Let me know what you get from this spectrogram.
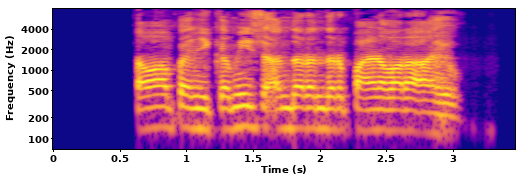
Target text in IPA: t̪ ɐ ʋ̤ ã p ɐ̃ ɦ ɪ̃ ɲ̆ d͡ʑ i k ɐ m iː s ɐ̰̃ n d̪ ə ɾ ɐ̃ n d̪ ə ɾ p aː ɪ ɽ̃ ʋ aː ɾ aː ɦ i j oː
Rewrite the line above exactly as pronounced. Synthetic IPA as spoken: t̪ ɐ ʋ̤ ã p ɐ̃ ɦ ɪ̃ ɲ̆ d͡ʑ i k ɐ m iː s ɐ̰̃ n d̪ ə ɾ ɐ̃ n d̪ ə ɾ p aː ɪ ɽ̃ ʋ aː ɾ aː ɦ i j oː

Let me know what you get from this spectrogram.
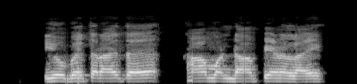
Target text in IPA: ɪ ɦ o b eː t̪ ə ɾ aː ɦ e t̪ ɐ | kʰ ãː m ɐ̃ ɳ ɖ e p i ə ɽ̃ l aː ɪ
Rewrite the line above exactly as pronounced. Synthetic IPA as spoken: ɪ ɦ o b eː t̪ ə ɾ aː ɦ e t̪ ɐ | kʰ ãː m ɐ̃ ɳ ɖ a p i ə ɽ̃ l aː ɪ

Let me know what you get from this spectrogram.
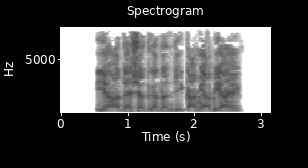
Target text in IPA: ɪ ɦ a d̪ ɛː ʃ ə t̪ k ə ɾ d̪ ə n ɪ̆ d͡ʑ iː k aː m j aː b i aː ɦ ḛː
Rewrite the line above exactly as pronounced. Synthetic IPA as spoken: ɪ ɦ a d̪ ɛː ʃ ə t̪ ɡ ə ɾ d̪ ə n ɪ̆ d͡ʑ iː k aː m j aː b i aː ɦ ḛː

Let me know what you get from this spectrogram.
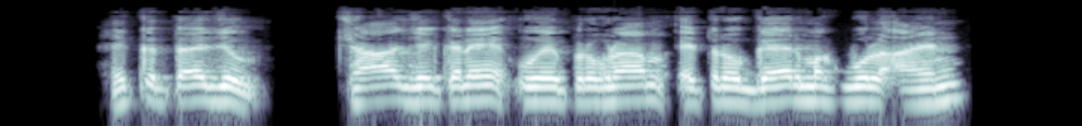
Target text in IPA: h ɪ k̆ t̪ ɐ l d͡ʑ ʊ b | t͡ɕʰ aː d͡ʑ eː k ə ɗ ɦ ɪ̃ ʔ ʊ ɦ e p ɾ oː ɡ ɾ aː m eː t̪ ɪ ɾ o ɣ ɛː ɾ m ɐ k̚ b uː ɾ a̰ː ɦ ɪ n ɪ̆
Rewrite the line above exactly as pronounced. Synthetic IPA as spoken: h ɪ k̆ t̪ ɐ ɾ d͡ʑ ʊ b | t͡ɕʰ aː d͡ʑ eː k ə ɗ ɦ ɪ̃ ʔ ʊ ɦ e p ɾ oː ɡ ɾ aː m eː t̪ ɪ ɾ o ɣ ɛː ɾ m ɐ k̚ b uː l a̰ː ɦ ɪ n ɪ̆

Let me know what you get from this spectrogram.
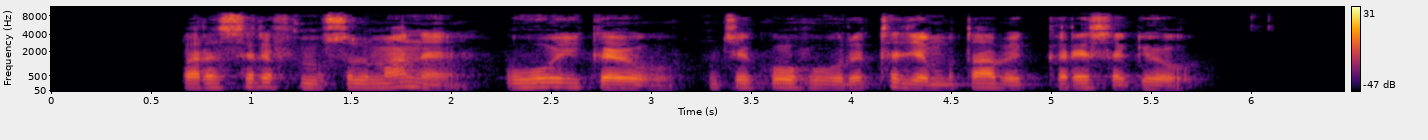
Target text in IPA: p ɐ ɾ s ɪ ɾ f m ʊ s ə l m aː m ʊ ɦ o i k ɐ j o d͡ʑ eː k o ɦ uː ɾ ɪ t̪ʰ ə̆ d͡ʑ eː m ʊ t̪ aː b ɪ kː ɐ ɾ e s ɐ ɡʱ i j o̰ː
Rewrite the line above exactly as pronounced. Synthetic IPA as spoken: p ɐ ɾ s ɪ ɾ f m ʊ s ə l m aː n ʊ ɦ o i k ɐ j o d͡ʑ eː k o ɦ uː ɾ ɪ t̪ʰ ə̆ d͡ʑ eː m ʊ t̪ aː b ɪ kː ɐ ɾ e s ɐ ɡʱ i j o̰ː

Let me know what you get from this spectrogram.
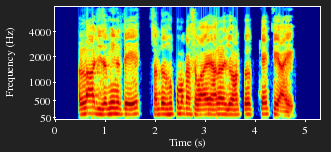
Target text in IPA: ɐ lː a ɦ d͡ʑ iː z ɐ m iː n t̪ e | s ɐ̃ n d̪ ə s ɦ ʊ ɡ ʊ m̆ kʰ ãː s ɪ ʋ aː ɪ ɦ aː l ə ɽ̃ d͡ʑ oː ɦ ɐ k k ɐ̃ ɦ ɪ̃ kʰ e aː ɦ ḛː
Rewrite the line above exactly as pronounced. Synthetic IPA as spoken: ɐ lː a ɦ d͡ʑ iː z ɐ m iː n t̪ e | s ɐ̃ n d̪ ə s ɦ ʊ k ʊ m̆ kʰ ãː s ɪ ʋ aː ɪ ɦ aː l ə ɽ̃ d͡ʑ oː ɦ ɐ k k ɐ̃ ɦ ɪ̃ kʰ e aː ɦ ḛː

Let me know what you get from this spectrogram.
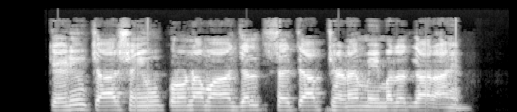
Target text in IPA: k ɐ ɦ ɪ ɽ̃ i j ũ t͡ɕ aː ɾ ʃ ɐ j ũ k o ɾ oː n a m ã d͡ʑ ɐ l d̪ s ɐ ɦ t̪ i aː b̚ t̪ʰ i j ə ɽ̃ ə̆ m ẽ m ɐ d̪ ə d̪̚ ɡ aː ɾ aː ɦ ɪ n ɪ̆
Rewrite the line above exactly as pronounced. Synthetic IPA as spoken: k ɐ ɦ ɪ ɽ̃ i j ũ t͡ɕ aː ɾ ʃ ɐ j ũ k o ɾ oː n a m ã d͡ʑ ɐ l d̪ s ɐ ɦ t̪ j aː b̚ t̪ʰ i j ə ɽ̃ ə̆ m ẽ m ɐ d̪ ə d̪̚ ɡ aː ɾ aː ɦ ɪ n ɪ̆

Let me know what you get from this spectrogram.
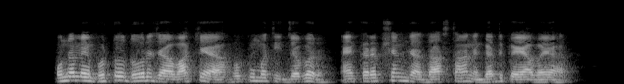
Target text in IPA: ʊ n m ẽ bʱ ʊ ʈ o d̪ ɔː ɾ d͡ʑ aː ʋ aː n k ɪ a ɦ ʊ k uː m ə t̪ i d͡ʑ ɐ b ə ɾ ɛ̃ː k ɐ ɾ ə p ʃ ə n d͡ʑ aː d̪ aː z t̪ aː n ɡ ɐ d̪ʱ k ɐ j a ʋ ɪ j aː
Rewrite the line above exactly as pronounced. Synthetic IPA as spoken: ʊ n m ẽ bʱ ʊ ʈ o d̪ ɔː ɾ d͡ʑ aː ʋ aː k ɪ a ɦ ʊ k uː m ə t̪ i d͡ʑ ɐ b ə ɾ ɛ̃ː k ɐ ɾ ə p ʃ ə n d͡ʑ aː d̪ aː s t̪ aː n ɡ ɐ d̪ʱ k ɐ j a ʋ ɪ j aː

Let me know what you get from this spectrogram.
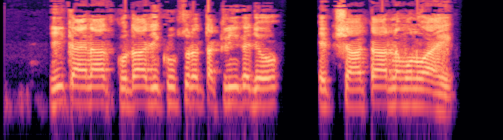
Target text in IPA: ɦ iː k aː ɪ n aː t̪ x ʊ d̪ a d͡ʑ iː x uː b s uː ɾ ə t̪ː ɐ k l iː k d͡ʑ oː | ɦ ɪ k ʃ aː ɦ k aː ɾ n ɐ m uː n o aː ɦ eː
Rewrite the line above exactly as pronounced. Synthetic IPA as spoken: ɦ iː k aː ɪ n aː t̪ x ʊ d̪ a d͡ʑ iː x uː b s uː ɾ ə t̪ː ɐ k l iː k d͡ʑ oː | ɦ ɪ k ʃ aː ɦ k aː ɾ n ɐ m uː n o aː ɦ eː

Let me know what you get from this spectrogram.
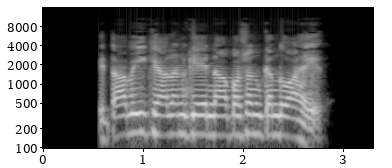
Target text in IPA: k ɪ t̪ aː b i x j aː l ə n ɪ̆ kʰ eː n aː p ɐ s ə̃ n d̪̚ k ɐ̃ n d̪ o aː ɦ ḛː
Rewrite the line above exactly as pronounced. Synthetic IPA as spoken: k ɪ t̪ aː b i x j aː l ə n ɪ̆ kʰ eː n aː p ɐ s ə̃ n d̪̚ k ɐ̃ n d̪ o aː ɦ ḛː

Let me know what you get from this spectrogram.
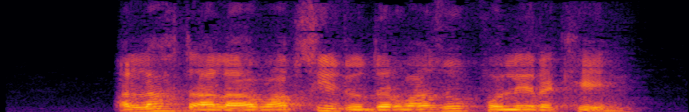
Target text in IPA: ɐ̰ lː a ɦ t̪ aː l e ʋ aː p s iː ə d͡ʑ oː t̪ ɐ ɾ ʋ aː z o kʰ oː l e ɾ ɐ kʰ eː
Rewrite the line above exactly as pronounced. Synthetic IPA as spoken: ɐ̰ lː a ɦ t̪ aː l a ʋ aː p s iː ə d͡ʑ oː d̪ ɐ ɾ ʋ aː z o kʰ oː l e ɾ ɐ kʰ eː

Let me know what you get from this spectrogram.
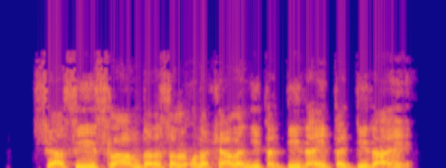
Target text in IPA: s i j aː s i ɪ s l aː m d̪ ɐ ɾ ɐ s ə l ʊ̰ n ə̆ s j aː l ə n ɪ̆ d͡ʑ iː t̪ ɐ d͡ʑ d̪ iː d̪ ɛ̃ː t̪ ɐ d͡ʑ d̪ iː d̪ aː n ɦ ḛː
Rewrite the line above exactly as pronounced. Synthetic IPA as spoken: s i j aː s i ɪ s l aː m d̪ ɐ ɾ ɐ s ə l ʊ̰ n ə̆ x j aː l ə n ɪ̆ d͡ʑ iː t̪ ɐ d͡ʑ d̪ iː d̪ ɛ̃ː t̪ ɐ d͡ʑ d̪ iː d̪ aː ɦ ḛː

